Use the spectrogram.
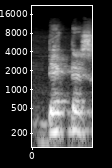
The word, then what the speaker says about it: debtors: आप एक third column बनाएंगे डेटर्स का।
